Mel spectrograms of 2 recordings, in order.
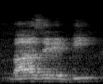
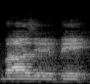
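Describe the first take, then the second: First: بی with a short thin i, not بے; one beat only on بی; correct short vowel. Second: بے with an open e instead of بی; wrong vowel on purpose. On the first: Teacher showing the right vowel in با زیر بی. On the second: Teacher showing the common wrong vowel بے. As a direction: show the mistake with بے. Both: Shown as a demonstration. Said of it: "با زیر بے نہیں ہے".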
